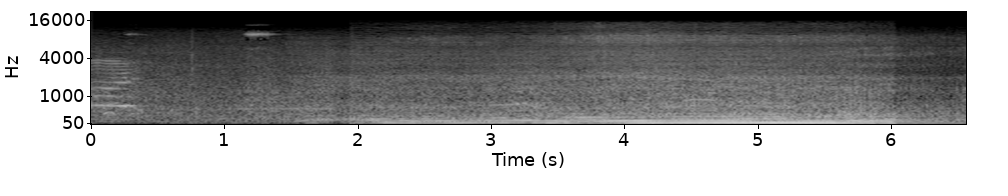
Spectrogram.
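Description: Small open-top sports car's engine driving past close by: it gets steadily louder as the car approaches and is loudest about five seconds in, just as it passes.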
